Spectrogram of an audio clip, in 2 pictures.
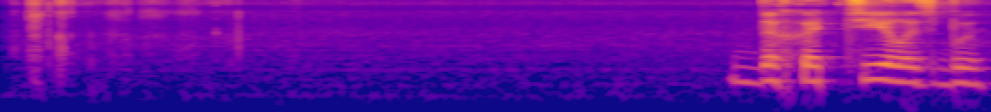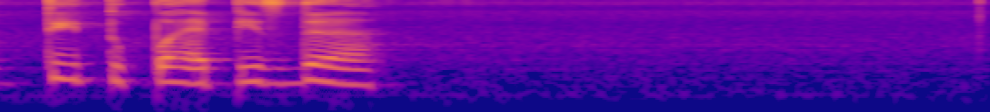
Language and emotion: Russian, angry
